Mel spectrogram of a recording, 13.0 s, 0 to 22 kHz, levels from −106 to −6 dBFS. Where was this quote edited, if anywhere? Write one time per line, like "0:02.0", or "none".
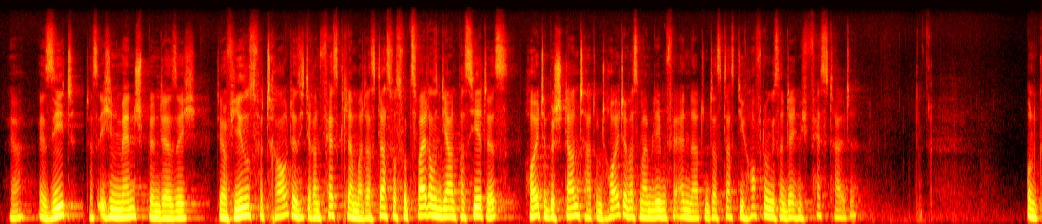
0:01.0
0:02.6
0:06.5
